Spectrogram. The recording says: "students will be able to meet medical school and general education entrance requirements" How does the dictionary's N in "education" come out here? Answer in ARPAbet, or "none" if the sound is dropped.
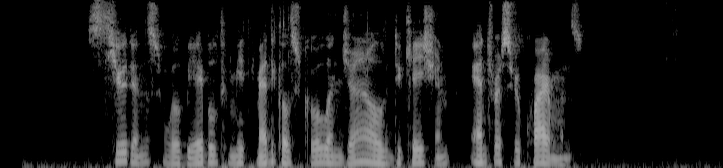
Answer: N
